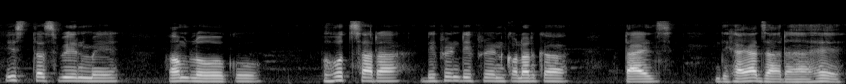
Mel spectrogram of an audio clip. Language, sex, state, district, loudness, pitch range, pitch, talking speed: Hindi, male, West Bengal, Alipurduar, -18 LUFS, 130-155 Hz, 145 Hz, 120 wpm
